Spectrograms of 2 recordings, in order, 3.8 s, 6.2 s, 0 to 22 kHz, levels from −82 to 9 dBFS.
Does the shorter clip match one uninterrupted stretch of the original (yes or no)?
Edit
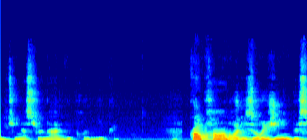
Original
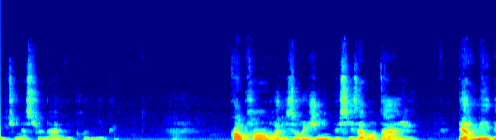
no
